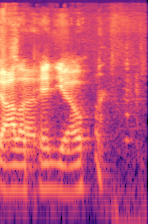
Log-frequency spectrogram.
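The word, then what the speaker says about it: jalapeño: My mouth Jalapeno. I can't pronounce it. My mouth hurts. Jalapeno. Yeah, that one. It's Spanish. The J doesn't sound like a J.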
